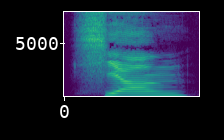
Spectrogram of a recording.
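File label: "xiang", Chinese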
